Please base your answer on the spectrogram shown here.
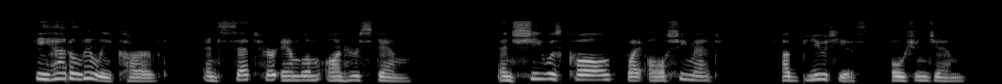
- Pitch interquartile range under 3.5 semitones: No, average, 4.7 semitones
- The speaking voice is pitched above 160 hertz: Yes, high, 190 Hz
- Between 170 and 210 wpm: No, average, 145 wpm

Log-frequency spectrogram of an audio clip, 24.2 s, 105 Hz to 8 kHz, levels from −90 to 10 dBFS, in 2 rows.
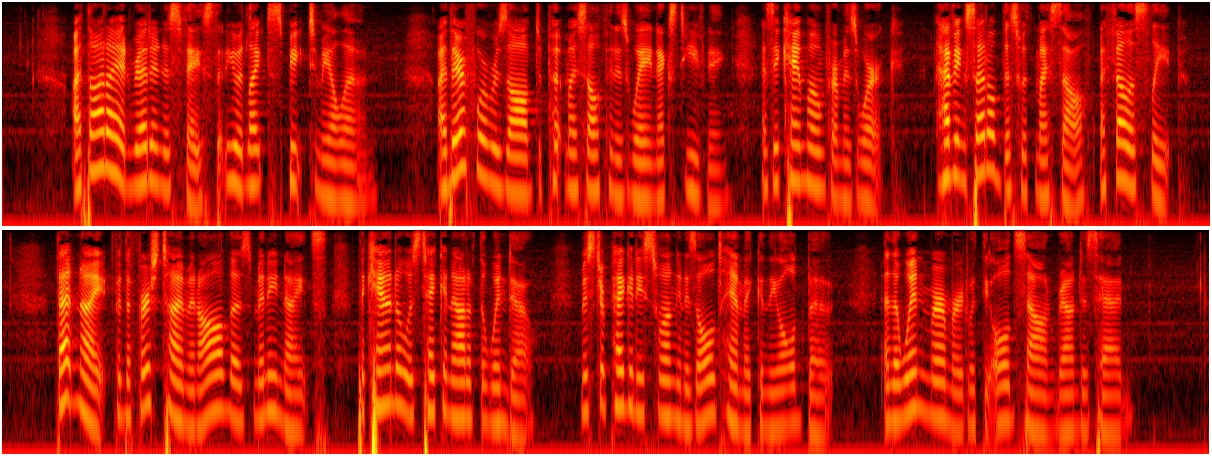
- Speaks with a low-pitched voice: No, high, 210 Hz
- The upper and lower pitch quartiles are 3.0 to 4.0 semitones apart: No, average, 5.0 semitones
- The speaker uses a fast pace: Yes, fast, 210 wpm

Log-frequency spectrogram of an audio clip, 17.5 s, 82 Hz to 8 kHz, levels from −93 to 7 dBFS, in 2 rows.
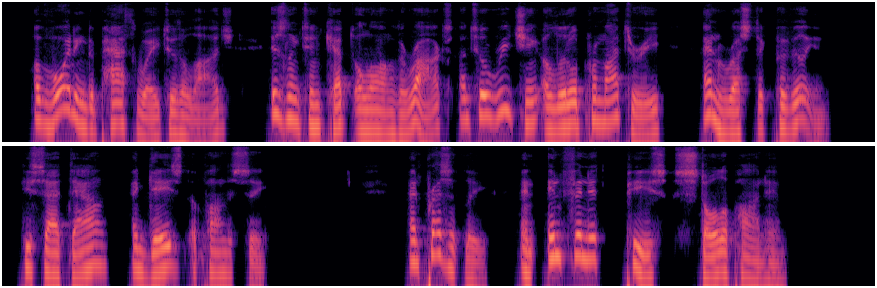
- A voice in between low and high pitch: No, low, 130 Hz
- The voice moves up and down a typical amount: No, wide, 6.3 semitones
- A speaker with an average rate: No, slow, 120 wpm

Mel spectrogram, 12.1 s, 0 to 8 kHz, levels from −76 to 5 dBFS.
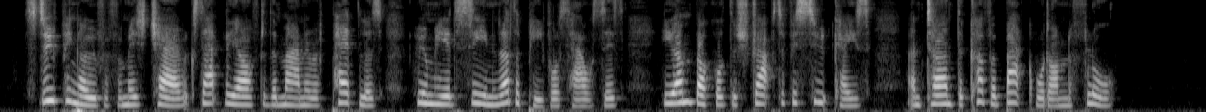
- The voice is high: Yes, high, 215 Hz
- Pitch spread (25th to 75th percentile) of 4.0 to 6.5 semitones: Yes, average, 4.5 semitones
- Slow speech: No, average, 170 wpm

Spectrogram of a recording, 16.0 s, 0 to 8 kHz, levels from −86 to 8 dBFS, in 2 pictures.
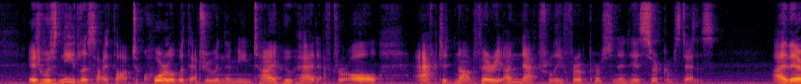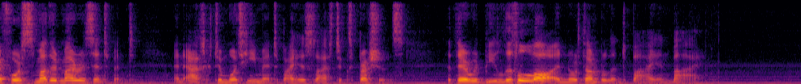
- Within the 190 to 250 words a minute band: Yes, average, 195 wpm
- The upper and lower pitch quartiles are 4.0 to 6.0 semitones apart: Yes, average, 4.9 semitones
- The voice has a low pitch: Yes, low, 125 Hz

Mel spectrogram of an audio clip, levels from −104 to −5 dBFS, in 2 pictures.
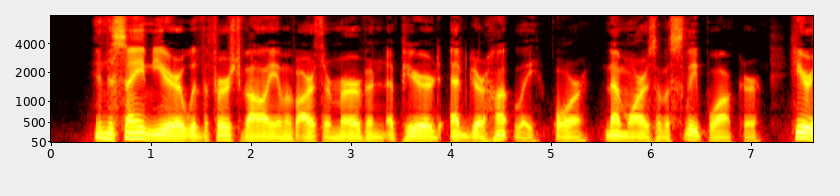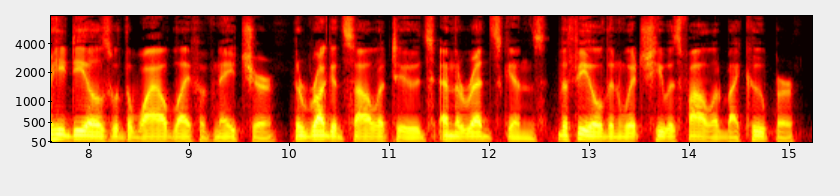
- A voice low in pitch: Yes, very low, 80 Hz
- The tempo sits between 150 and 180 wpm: Yes, average, 175 wpm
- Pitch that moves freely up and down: No, average, 4.1 semitones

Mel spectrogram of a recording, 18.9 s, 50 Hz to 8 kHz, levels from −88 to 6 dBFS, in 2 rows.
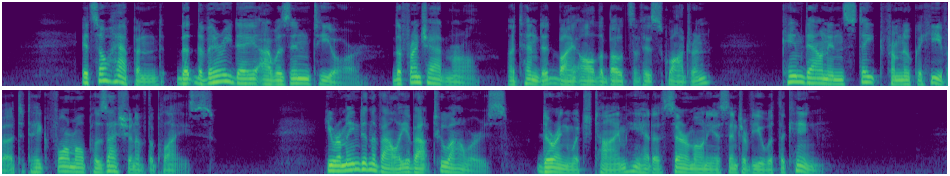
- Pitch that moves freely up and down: Yes, wide, 5.9 semitones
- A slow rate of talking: No, average, 170 wpm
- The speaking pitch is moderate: No, low, 100 Hz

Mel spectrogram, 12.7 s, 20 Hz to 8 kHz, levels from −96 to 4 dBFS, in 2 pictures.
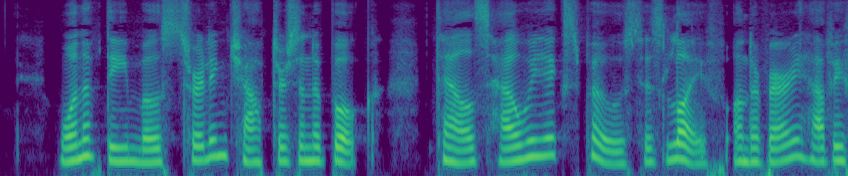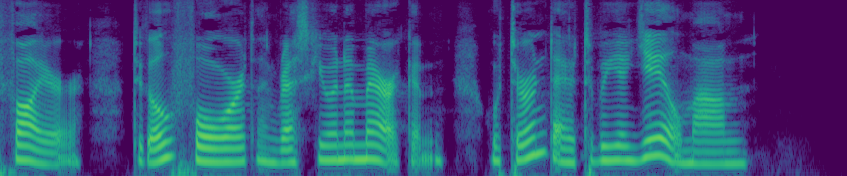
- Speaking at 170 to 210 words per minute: No, average, 160 wpm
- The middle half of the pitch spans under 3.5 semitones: Yes, average, 2.7 semitones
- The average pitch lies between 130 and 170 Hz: No, high, 195 Hz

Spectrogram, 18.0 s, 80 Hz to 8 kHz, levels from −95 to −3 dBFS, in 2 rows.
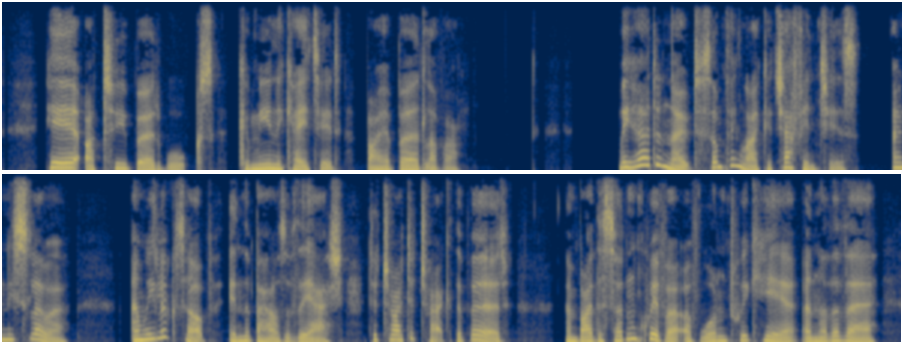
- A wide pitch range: Yes, wide, 7.7 semitones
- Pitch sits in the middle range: Yes, medium, 170 Hz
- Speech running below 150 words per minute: No, average, 155 wpm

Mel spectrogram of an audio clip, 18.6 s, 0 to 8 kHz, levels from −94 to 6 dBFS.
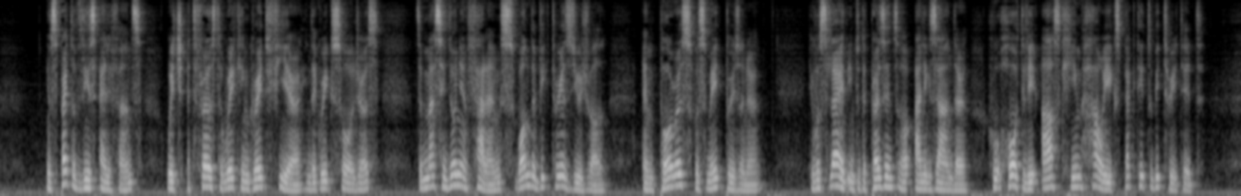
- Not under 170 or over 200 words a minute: No, average, 150 wpm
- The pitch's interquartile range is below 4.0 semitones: No, wide, 5.6 semitones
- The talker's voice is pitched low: Yes, low, 120 Hz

